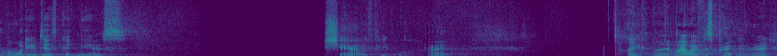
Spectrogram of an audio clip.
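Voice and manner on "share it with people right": breathy whisper, no voice; hushed urging whisper. Acted. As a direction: whisper it like a secret to pass on. Pastor urging listeners to share.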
